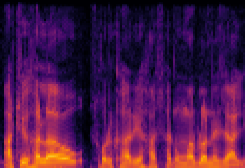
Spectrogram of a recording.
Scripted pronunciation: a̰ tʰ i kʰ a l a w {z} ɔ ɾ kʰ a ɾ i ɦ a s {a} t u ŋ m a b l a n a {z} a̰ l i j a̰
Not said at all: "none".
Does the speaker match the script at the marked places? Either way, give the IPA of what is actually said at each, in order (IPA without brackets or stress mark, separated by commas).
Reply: s, a, z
